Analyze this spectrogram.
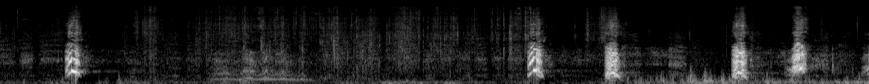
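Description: A dog barking in short, sharp single barks: one bark, then four more spaced under a second apart near the end.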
